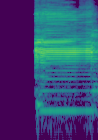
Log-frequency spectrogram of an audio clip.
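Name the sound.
game show buzzer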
